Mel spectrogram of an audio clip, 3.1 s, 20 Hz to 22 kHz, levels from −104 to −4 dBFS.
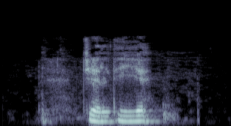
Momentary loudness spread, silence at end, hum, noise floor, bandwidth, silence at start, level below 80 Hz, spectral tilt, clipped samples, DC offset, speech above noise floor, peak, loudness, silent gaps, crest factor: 25 LU; 0.8 s; none; -71 dBFS; 7.8 kHz; 0.55 s; -66 dBFS; -7 dB/octave; under 0.1%; under 0.1%; 44 dB; -12 dBFS; -29 LUFS; none; 20 dB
